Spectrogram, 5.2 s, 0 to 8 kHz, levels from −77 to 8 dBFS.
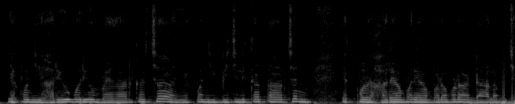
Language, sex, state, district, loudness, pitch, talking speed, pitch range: Hindi, male, Uttarakhand, Tehri Garhwal, -36 LUFS, 170 Hz, 220 wpm, 160-175 Hz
